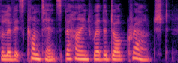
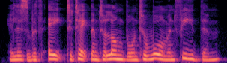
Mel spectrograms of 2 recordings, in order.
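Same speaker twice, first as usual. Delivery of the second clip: ordinary delivery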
